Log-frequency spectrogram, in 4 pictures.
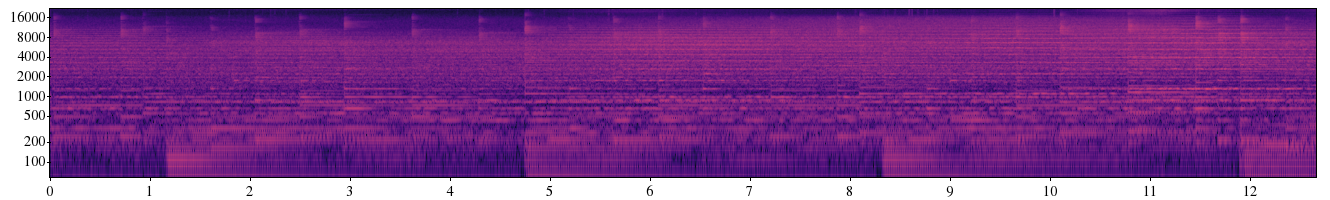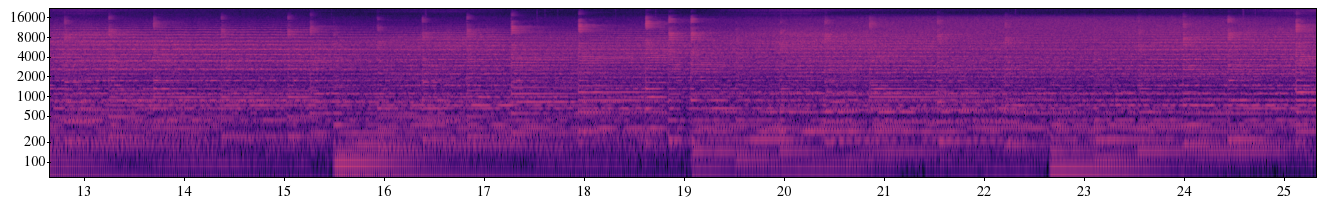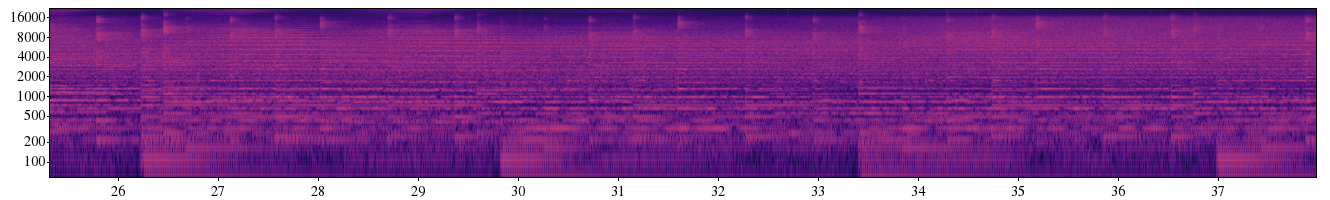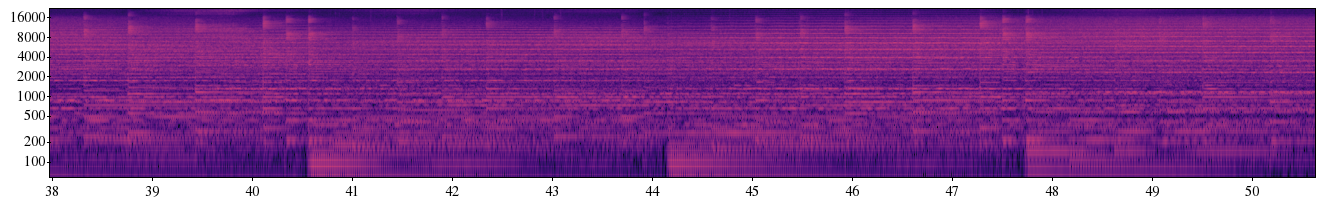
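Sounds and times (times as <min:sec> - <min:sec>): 
meditative flowing music: 0:00.0 - 0:50.6.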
